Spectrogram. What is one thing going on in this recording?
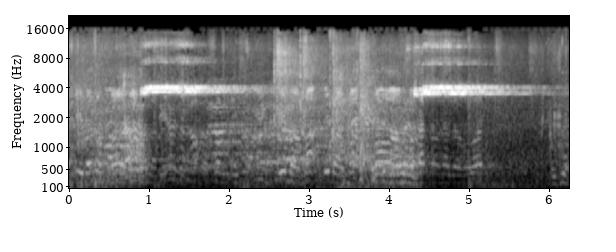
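A referee's whistle blows two short, shrill blasts.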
